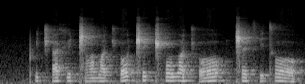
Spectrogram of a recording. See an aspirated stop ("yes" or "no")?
yes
